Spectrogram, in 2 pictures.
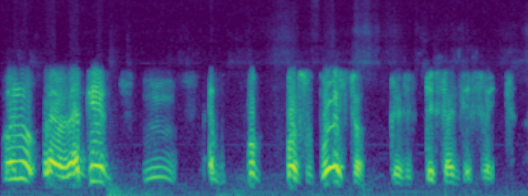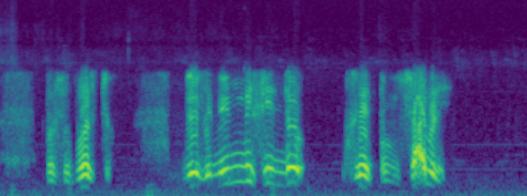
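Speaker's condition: Down syndrome; genetic

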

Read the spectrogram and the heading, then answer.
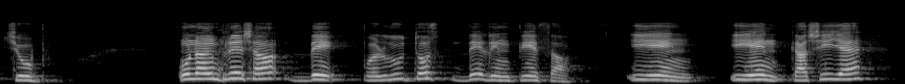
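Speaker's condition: Down syndrome; age 20

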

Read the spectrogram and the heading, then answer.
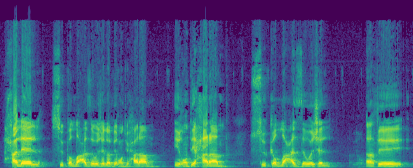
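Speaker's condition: No condition

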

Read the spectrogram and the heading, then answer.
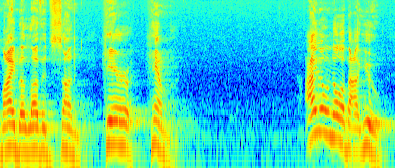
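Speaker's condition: ALS; talking a little bit funny

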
